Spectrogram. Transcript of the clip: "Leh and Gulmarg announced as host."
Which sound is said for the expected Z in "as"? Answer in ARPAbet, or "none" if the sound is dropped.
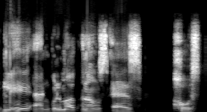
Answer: Z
